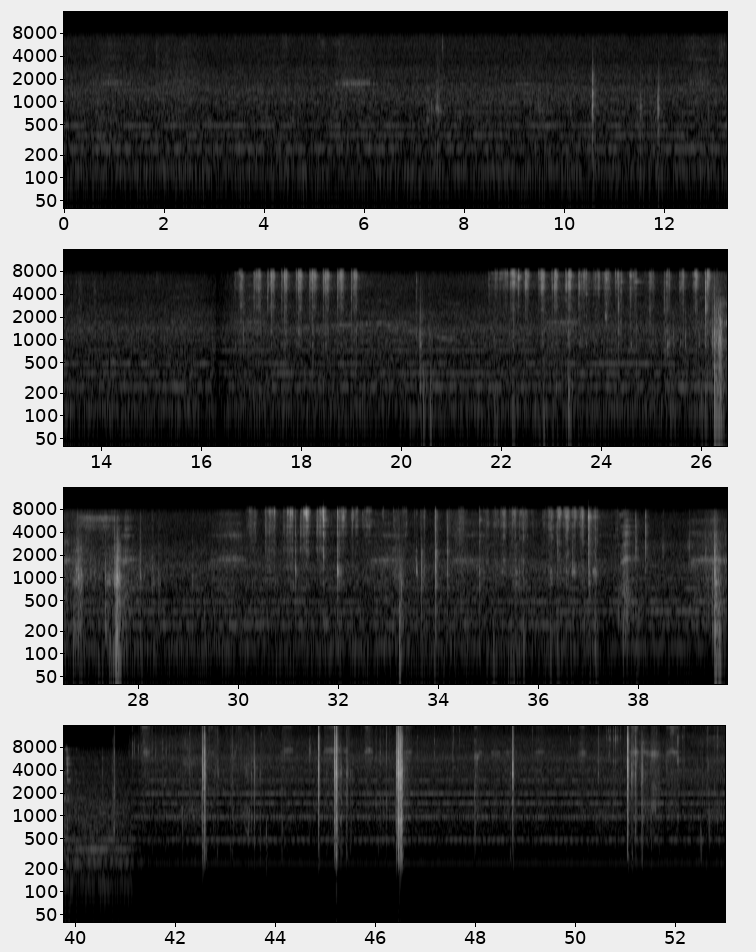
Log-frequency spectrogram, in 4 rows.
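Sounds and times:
hand scraping strokes on metal: 0:16.7 - 0:19.4, 0:21.8 - 0:27.3, 0:29.8 - 0:33.5, 0:34.2 - 0:37.3.

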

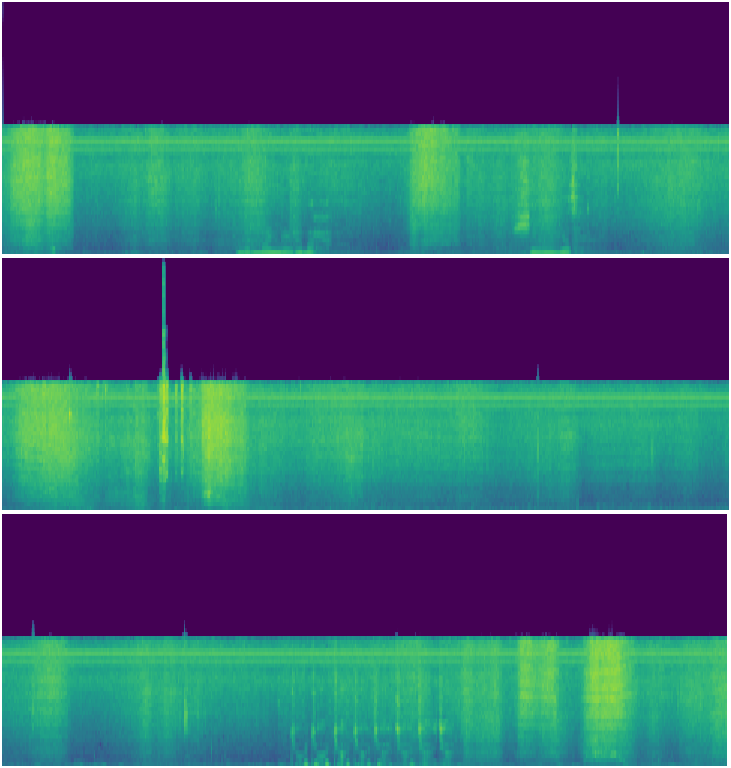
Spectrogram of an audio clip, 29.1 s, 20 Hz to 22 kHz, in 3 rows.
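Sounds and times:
wind gusts on microphone: 0:01.4 - 0:02.1, 0:08.2 - 0:13.6, 0:19.6 - 0:21.5, 0:22.6 - 0:23.4, 0:26.1 - 0:29.0.

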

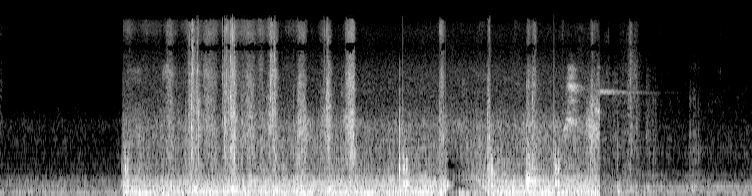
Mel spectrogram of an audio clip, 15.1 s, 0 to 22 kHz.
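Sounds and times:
steady low rumble: 0:00.6 - 0:12.0.

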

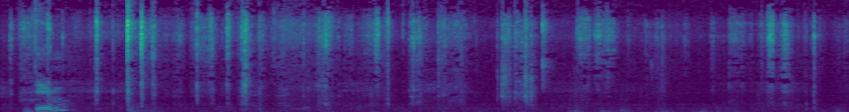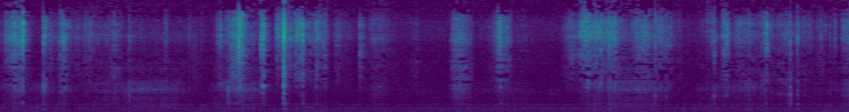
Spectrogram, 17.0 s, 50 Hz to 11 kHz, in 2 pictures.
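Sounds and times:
light clicks and scratches: 0:00.0 - 0:09.9, 0:13.4 - 0:16.9.

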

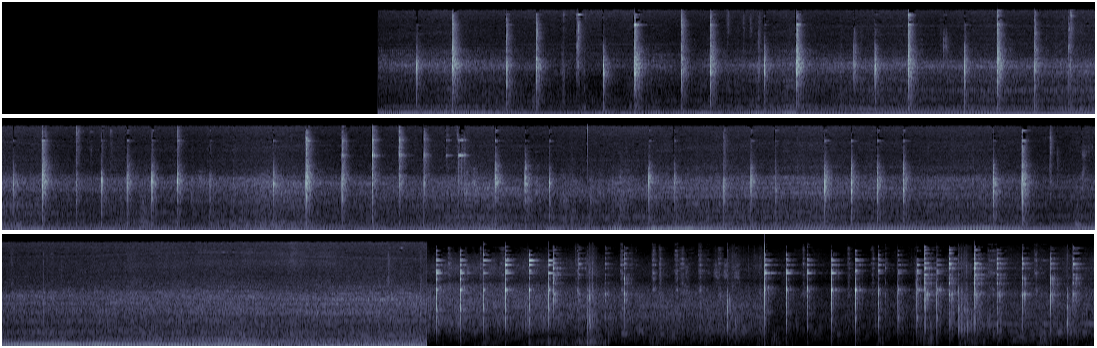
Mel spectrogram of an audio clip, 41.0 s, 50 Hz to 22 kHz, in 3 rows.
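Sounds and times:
hammer chipping stone: 0:05.1 - 0:20.7, 0:21.5 - 0:27.3, 0:32.6 - 0:40.9
hammer tapping cobblestones: 0:05.1 - 0:28.0, 0:32.1 - 0:40.9.

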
